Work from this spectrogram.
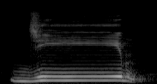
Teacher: জিম জিহ্বার মধ্যখান উপরের তালুর সাথে লাগাতে হবে।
